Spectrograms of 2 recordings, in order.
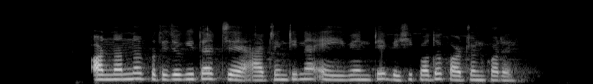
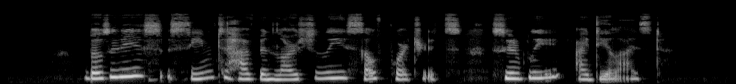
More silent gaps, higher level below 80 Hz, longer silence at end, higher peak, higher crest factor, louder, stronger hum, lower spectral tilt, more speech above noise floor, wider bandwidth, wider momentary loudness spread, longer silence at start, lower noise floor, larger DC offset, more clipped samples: neither; first, -66 dBFS vs -78 dBFS; about the same, 0.75 s vs 0.85 s; about the same, -4 dBFS vs -6 dBFS; about the same, 20 dB vs 16 dB; about the same, -22 LUFS vs -22 LUFS; neither; first, -7.5 dB/octave vs -3.5 dB/octave; first, 64 dB vs 48 dB; second, 7.2 kHz vs 11.5 kHz; second, 6 LU vs 14 LU; about the same, 0.9 s vs 0.85 s; first, -86 dBFS vs -70 dBFS; neither; neither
